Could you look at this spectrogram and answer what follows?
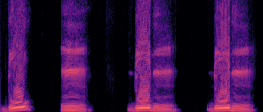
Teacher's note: dari sudut suaranya tawassud pertengahan maknanya Nun kena mengalir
